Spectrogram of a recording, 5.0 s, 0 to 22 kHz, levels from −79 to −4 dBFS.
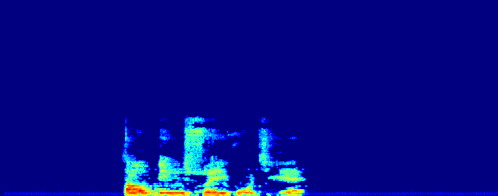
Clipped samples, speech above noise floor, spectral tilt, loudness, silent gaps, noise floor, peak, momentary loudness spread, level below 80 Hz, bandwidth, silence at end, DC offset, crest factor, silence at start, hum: under 0.1%; 51 dB; -5 dB/octave; -20 LUFS; none; -70 dBFS; -2 dBFS; 11 LU; -66 dBFS; 9.2 kHz; 1.95 s; under 0.1%; 20 dB; 1.25 s; none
